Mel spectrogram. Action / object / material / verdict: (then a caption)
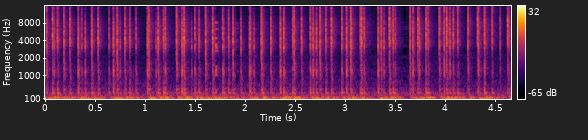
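tap / LCD computer monitor screen, tapped with fingernails / plastic / none. Long pointed purple nails tap quickly on a flat black LCD computer monitor screen, first with both hands and then with one hand continuing. The taps are rapid, uneven, bright clicks layered over a steady low hum, with each tap dying away almost at once.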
